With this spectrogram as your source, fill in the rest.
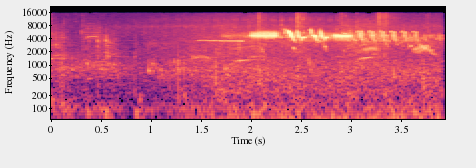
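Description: Footsteps crunch on dirt outdoors.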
